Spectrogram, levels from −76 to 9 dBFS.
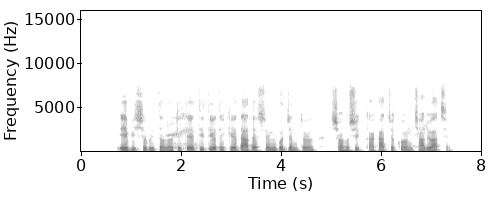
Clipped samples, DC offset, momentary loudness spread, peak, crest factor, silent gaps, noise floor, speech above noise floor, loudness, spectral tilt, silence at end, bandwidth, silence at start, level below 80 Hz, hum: under 0.1%; under 0.1%; 7 LU; -16 dBFS; 22 dB; none; -88 dBFS; 50 dB; -38 LUFS; -5 dB/octave; 0.6 s; 8 kHz; 0.75 s; -62 dBFS; none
